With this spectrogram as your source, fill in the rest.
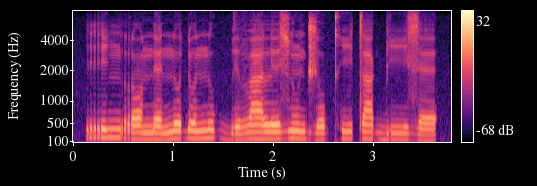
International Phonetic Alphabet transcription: r i˦ ŋ r ɔ˨ n ɛ˨ n ʊ˦ ɗ ʊ˦ n u˦ ɡ͡b ɪ˨ β a˦ l ɪ˦ z ũ˦ d͡ʒ o˨ kʰ i˦ t a˦ ɡ͡b iː˨ z ɛ˨

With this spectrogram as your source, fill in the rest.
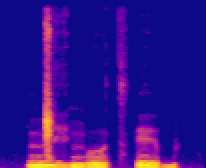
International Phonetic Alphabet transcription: ŋ͡ǁ e̤ ŋ ʊː t͡sʼ ɪ b

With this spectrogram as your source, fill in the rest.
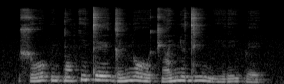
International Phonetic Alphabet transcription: ʃ oː˨˦ p ĩ˧ k͡p ɔ̃˧ k ĩ˦ t eː˦ ɡ ɛ˧ ɲ oː˦˨ t͡ʃ ã˨˦ ɲ ɨ˦ d iː˦ m iː˨ ɾ iː˧ p e˨

